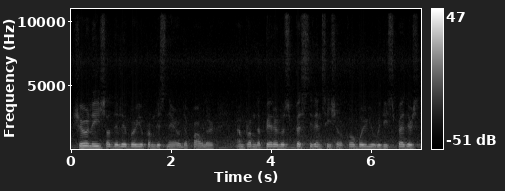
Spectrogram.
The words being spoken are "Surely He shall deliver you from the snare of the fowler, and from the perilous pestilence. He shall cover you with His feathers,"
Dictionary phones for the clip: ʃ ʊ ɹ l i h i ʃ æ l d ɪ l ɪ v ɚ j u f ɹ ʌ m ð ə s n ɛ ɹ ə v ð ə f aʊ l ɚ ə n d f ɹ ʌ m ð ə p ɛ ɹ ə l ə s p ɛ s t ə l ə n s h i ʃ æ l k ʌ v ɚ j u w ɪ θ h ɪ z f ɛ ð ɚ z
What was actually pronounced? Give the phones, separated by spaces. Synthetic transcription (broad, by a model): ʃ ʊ ɹ l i h i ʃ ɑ l d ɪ l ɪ b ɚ j u f ɹ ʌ m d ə s n ɛ ɹ ə v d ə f aʊ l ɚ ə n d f ɹ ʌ m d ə p ɛ ɹ ə l ə s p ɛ s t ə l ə n s h i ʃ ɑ l k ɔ b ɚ j u w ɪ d h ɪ s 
